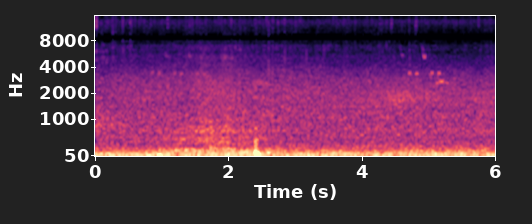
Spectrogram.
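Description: Steady rain falling outdoors, with one short, louder low sound about two and a half seconds in.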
